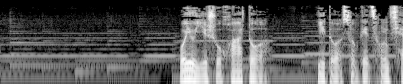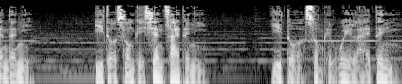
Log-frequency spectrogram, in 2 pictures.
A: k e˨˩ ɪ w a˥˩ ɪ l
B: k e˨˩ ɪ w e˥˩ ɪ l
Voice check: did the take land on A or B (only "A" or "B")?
B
